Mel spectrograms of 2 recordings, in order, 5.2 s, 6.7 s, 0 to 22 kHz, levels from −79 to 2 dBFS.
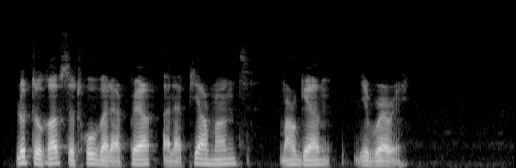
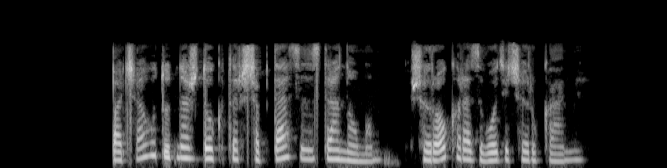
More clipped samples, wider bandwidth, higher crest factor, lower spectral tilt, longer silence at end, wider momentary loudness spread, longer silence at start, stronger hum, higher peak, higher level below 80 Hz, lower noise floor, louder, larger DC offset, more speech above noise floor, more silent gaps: neither; second, 6.4 kHz vs 8 kHz; about the same, 18 dB vs 18 dB; first, -9 dB/octave vs -3 dB/octave; first, 1.1 s vs 0.85 s; second, 9 LU vs 13 LU; second, 0.15 s vs 1.15 s; neither; about the same, -2 dBFS vs 0 dBFS; first, -52 dBFS vs -58 dBFS; second, -62 dBFS vs under -90 dBFS; second, -20 LUFS vs -16 LUFS; neither; second, 43 dB vs over 73 dB; neither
